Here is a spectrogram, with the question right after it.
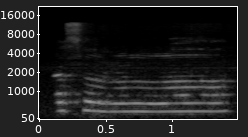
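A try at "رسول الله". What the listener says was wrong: রাসূলুল্লাহ, রসু রসু, একটু দীর্ঘ, হ্যাঁ। রাসূলুল্লাহ, রাসূলুল্লাহ, নট রা, র, ইটস র, রসুল্লাহ, রসুল্লাহ।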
